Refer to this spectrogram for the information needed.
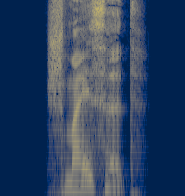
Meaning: second-person plural subjunctive I of schmeißen
- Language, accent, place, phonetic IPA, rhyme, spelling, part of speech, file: German, Germany, Berlin, [ˈʃmaɪ̯sət], -aɪ̯sət, schmeißet, verb, De-schmeißet.ogg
